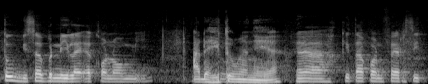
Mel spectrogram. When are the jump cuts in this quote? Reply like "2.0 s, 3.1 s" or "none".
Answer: none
